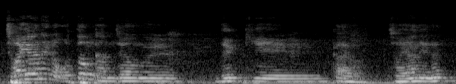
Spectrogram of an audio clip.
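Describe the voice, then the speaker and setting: Man preaching live, high voice, mellow tone, playful asides, roomy church sound from afar. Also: a little slow, slight background noise. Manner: playful, acts out little scenes and jokes. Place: church sanctuary. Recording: echoey church hall from a distant mic.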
